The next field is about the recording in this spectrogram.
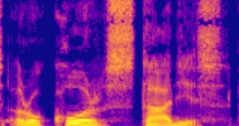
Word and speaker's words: Rocor Studies: Называется, у него немножко сложное название, оно именно в его адрес Rocor Studies, Rocor Studies, это будет R-O-C-O-R, Studies, S-T-U-I-D-E-S, Rocor Studies.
